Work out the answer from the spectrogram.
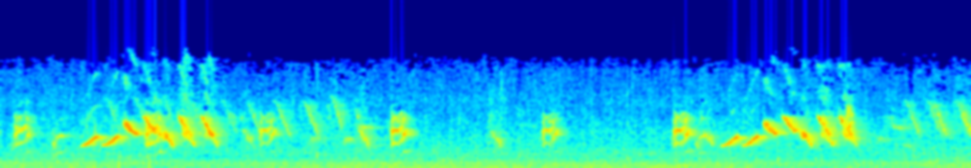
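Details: Tui Tui Zel Zel tutor song of a double-collared seedeater for teaching young birds: two loud bursts of quick, high downslurred and upswept notes, separated by a quieter stretch of scattered single notes.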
